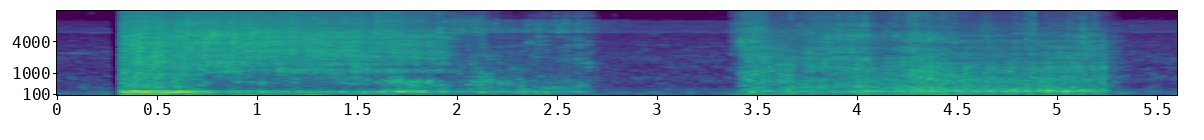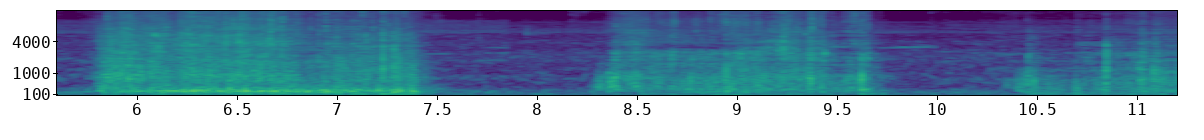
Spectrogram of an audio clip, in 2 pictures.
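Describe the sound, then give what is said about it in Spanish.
Water gushes loudly into a paint bucket, used for soaking clothes with liquid soap, in four separate bursts of a couple of seconds each, with short pauses between them. It is strong, with no one speaking. “En esa cubeta de pintura es donde yo remojo mi ropa y le pongo un tanto de jabón líquido, vean.”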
